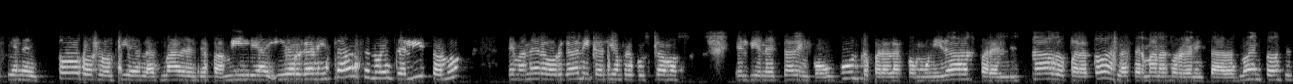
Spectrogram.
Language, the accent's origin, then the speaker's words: Spanish; Bolivia; nosotros, como bolivianas, como mujeres interculturales, como organizaciones sociales, buscamos de que en Bolivia se pueda respetar la lucha de las mujeres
